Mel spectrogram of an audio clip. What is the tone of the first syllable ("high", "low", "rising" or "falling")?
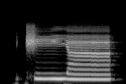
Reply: high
